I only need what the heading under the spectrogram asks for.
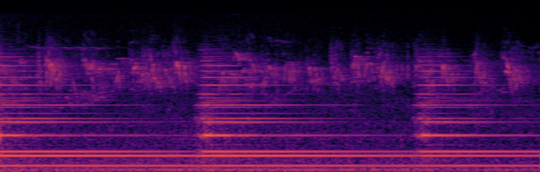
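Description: The bell of the Kreuzbergkirche tolls slowly, with two fresh strikes about two seconds apart and a rich, humming resonance that lingers between them. No voices are heard.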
